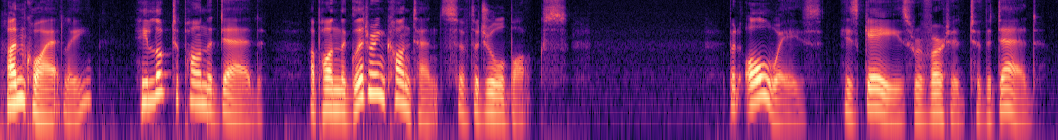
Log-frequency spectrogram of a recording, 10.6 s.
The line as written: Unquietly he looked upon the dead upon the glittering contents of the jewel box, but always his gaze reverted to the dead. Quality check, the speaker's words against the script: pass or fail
pass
